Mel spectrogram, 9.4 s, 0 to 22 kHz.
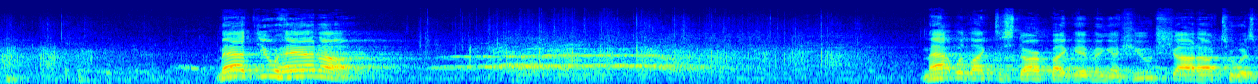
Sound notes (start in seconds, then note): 0.0 applause; 3.2 cheers, applause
